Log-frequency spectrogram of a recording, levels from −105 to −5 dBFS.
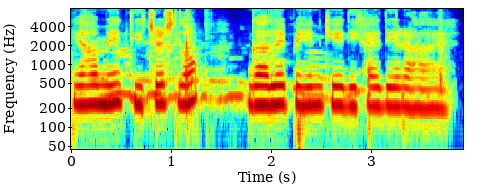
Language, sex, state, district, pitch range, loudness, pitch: Hindi, female, Arunachal Pradesh, Longding, 220-240 Hz, -15 LUFS, 230 Hz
